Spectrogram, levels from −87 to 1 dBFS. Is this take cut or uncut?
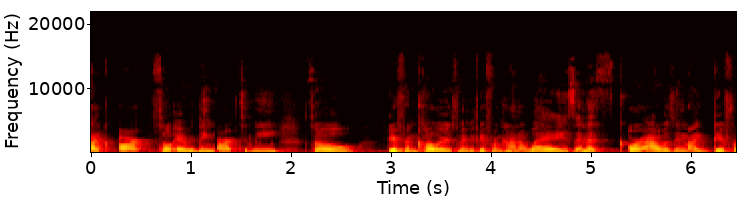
cut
